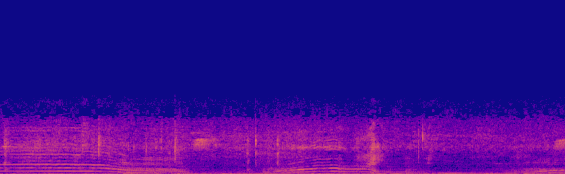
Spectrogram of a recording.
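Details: Domestic cat giving loud, drawn-out yowls: about three long wavering wails that slide downward and then rise again, each lasting roughly a second, over a steady low hum in the background.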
